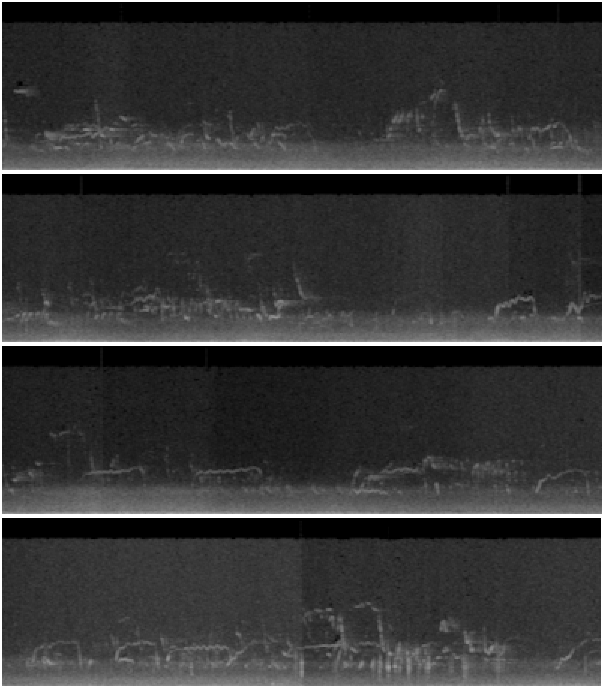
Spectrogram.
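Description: Wind buffeting an outdoor microphone with a steady low rumble, while small birds call and sing faintly in the forest, more busily near the end.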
